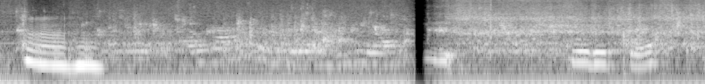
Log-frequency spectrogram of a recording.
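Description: Jackfruit pieces rinsed under running tap water for a coastal jackfruit sambar, a continuous splashing stream broken by a brief cut, with someone talking over it.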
